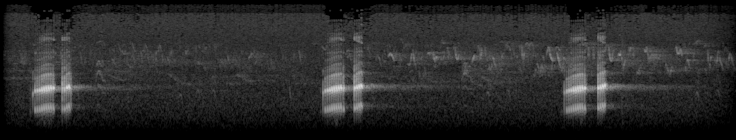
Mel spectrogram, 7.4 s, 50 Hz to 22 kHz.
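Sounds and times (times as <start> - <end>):
single frog croaking close: 0.3 - 1.3, 3.2 - 4.3, 5.6 - 6.7.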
